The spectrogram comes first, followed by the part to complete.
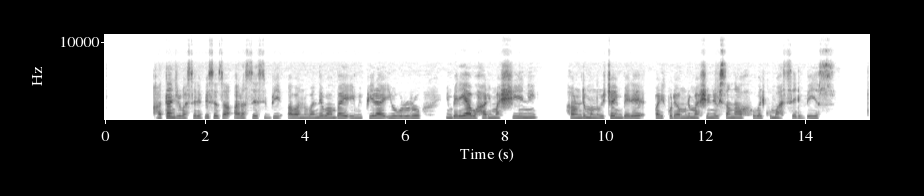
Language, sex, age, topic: Kinyarwanda, female, 18-24, finance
